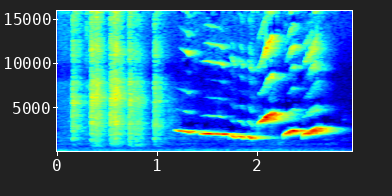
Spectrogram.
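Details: White-rumped shama from Medan, given water-sound therapy to bring it into full song: a rapid burst of rasping chatter, then clear, slightly descending whistled notes with a higher overtone, ending in a rising whistle.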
